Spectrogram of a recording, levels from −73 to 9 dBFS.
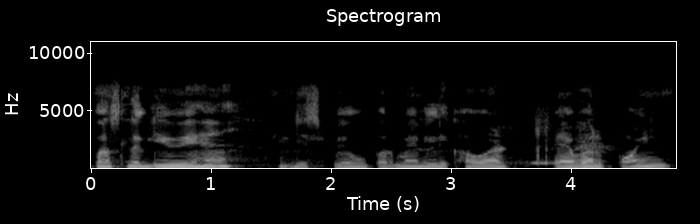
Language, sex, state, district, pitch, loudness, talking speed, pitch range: Hindi, male, Uttar Pradesh, Deoria, 175 Hz, -30 LUFS, 145 wpm, 170-185 Hz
